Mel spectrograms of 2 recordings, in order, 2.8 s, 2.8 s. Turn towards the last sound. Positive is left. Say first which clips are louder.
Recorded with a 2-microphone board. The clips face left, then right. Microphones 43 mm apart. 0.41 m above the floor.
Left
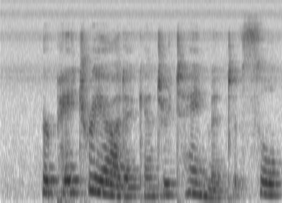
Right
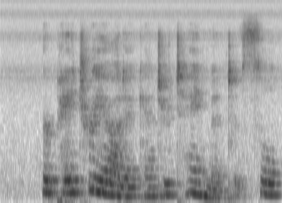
# left 2 dB
turn(degrees=35)  # may be behind; listen again after turning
